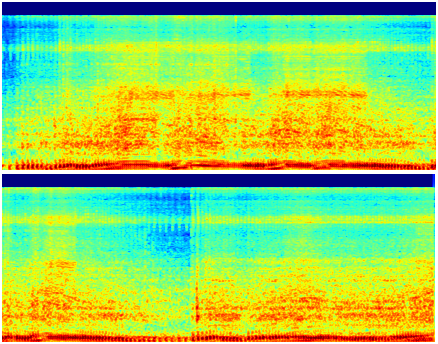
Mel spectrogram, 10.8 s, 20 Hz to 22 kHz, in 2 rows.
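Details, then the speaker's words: Honda Supra X 125 injection after the cam chain tensioner repair: revs up and drops back cleanly through several blips with no rattle. The loud chattering is gone and the engine is smooth. "ya tadi kalau kita Andini suaranya ngericiknya keras sekali dan sudah halus"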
